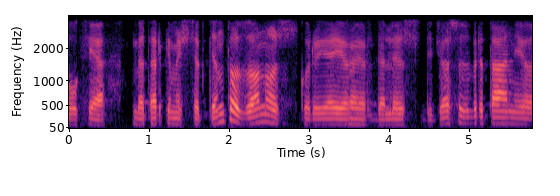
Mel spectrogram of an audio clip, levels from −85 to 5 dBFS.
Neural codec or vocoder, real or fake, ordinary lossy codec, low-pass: none; real; AAC, 24 kbps; 3.6 kHz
